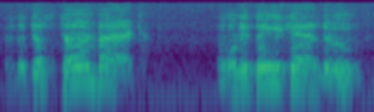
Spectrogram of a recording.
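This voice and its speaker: An actor playing a laconic, folksy rural guard who makes terse, stubborn threats in a radio drama. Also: male voice, high voice, lively intonation, measured pace, a little mellow. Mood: quietly threatening. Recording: dull, noisy old radio recording.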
